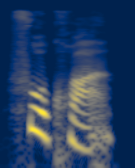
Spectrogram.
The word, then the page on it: 付款: fù kuǎn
